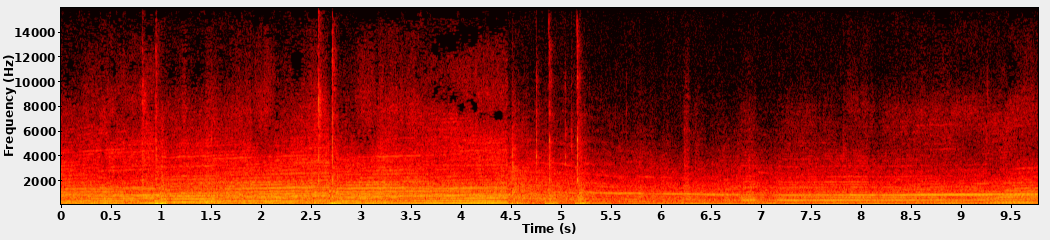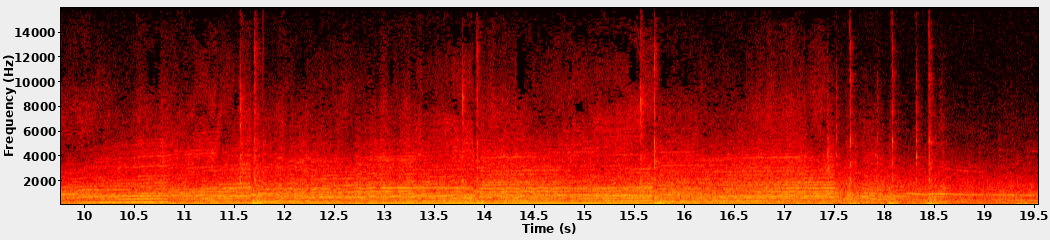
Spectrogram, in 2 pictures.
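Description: Gears shift with sharp clicks.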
